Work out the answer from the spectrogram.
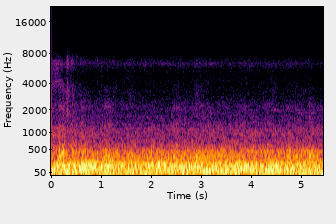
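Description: Steady low rumble of the KLIA Transit electric train running at speed, heard inside the passenger cabin, with a brief rush as an oncoming train passes close alongside at the start.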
